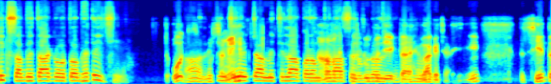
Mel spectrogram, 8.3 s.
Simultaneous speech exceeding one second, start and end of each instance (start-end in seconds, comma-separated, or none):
4.8-6.5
